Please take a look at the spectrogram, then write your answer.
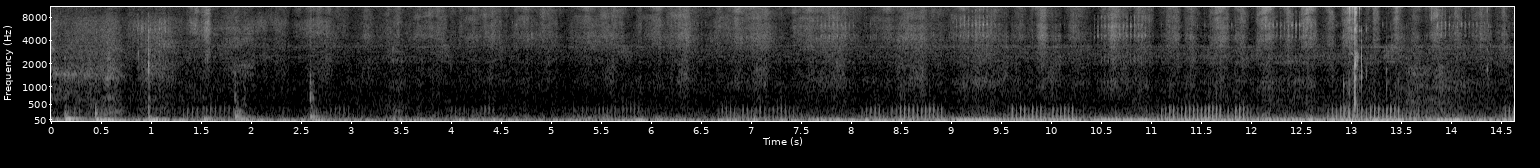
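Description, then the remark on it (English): A cat purrs steadily, a deep rumbling vibration that pulses in a slow rhythm for the whole stretch, with a few soft rustles and clicks and no talking. “Oh, here she comes. Oh, there she comes. What a good cat.”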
